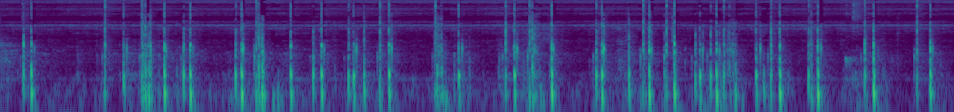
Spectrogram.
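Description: Stylus tapping and scraping on a tablet's touchscreen while handwriting block capitals: an irregular run of sharp taps, several a second.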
